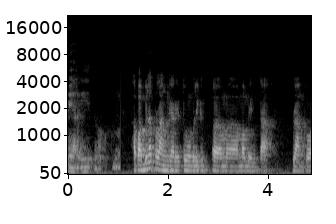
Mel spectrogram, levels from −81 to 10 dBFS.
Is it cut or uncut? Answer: cut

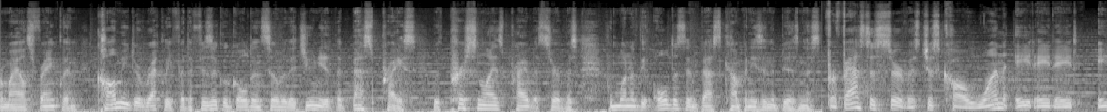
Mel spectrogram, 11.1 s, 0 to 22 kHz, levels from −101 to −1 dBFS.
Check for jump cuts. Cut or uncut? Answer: cut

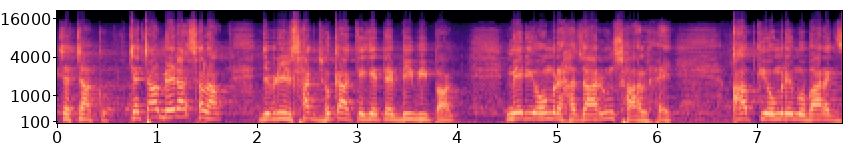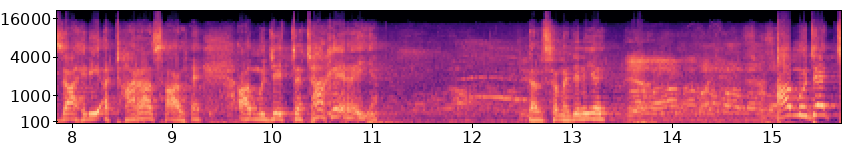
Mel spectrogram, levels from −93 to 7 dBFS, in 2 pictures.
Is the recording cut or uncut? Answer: uncut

